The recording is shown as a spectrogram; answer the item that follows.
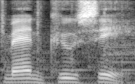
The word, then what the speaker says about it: Mancusi: Emmys mari is pronounced like the name mary Mancusi is pronounced Manku see what fed my addiction King Arthur I love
